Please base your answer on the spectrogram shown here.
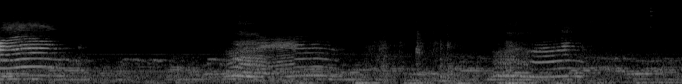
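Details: House cat meowing when people are around: three drawn-out harmonic meows, the middle one loudest, with faint rustling and low background noise between calls.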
